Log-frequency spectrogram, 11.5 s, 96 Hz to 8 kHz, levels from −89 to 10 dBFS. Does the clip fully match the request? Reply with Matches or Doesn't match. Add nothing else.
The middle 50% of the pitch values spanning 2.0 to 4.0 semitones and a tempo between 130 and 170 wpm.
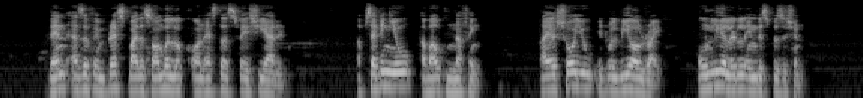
Matches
